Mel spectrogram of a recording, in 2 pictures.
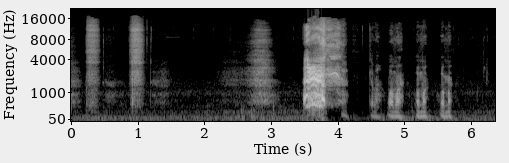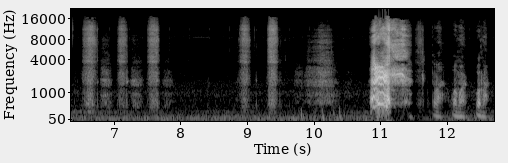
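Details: Person sneezing repeatedly, up to six in a row: two loud explosive sneezes among quick breaths, sniffs and short vocal sounds.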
